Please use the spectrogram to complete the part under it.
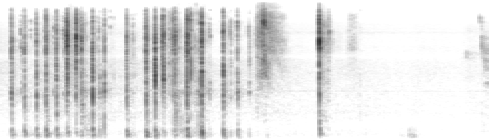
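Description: Rapid bursts of typing on a computer keyboard, crisp close key taps in quick runs followed by a few isolated clicks and then quiet.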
